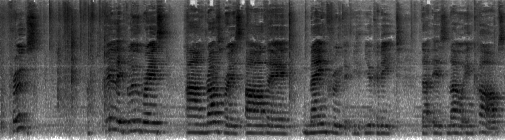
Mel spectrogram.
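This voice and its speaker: A woman at medium pitch and very slow pace, with ordinary pitch variation, long, frequent pauses, big swings in loudness and noticeable background noise. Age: 70s. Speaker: pensioner. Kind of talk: casual talk to camera.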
